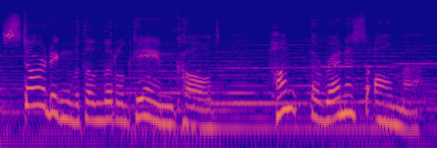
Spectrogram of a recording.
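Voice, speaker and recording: A composed, analytical young woman of a fantasy game , played by an actress, with a mid-range voice. She talks in a measured, wry way with faint music underneath. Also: mid-range voice, very animated, natural voice. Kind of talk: dramatic English game dub acting.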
